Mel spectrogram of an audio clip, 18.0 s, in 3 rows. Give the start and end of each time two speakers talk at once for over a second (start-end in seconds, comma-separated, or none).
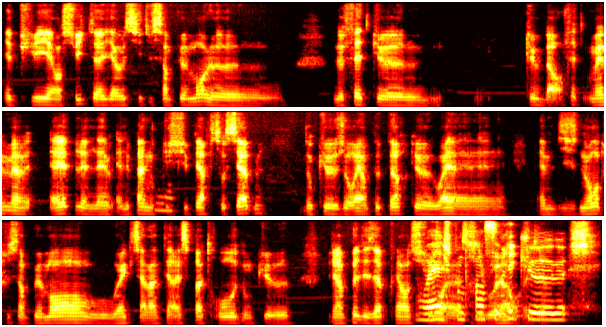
16.2-17.5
